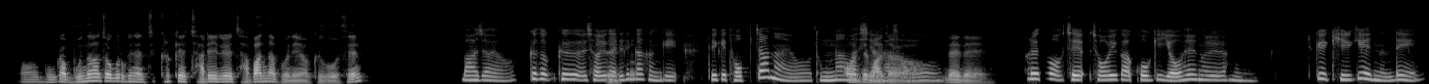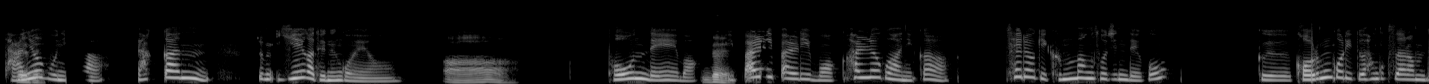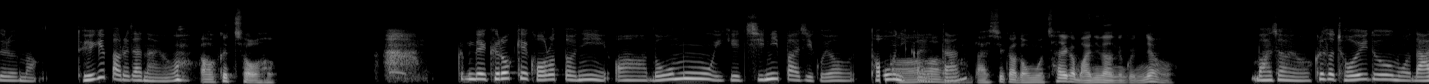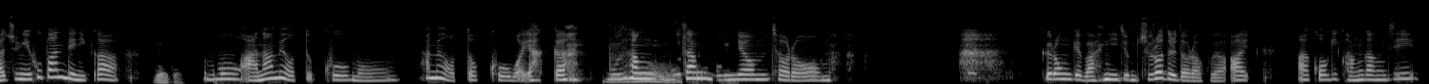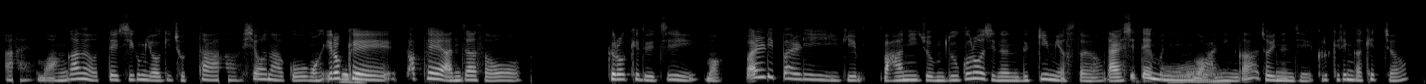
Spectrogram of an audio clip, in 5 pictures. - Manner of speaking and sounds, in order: tapping; other background noise; laugh; laughing while speaking: "그쵸"; laughing while speaking: "뭐 약간 무상 무상무념처럼"; laugh
- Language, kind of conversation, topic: Korean, podcast, 여행 중 낯선 사람에게서 문화 차이를 배웠던 경험을 이야기해 주실래요?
